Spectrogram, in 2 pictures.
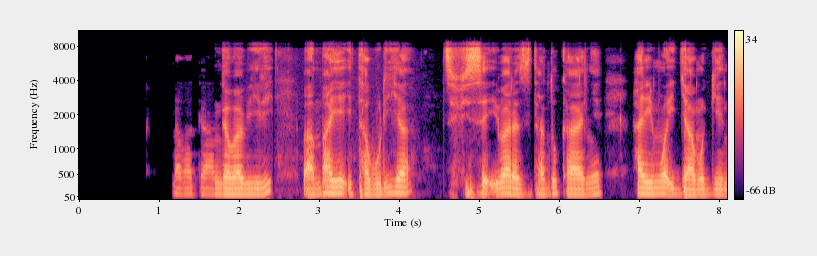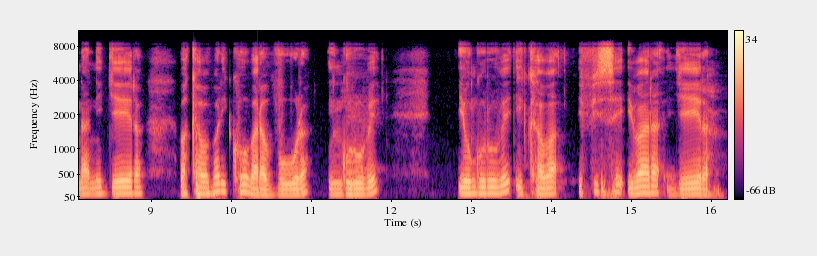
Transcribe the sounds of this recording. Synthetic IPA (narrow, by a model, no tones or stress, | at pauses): naβaɡaːŋɡaβaβiɾi | βaːmbaje̞ʔitʰaβuɾija | z̥ifise̞ʔḭβaɾazitʰaːndukʰaɲe̞ | haɾimŋo̞iɟaːmuɡenaniɟe̞ːɾa | βakʰaβaβaɾikʰo̞βaɾavuːɾa | iŋɡuɾuβe̞ | ijo̞ŋɡuɾuβe̞ʔikʰaβa | ifise̞ʔiβaɾaɾɟe̞ːɾa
